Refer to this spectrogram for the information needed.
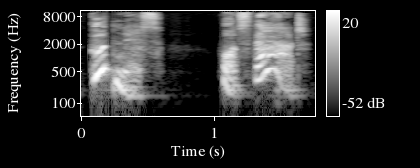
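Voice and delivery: high-pitched alarmed exclamation; a child's sudden start at a noise; startled. A narrator's reading.

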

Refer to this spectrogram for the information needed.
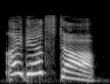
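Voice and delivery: put-on high-pitched little-kid protest; indignant retort. A narrator's reading. Little sister insists she kept her promise, indignant.

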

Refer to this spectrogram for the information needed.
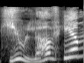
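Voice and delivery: rising, appalled echo; the father repeating in disgust; revolted disbelief. A narrator's reading. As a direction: recoil at her words.

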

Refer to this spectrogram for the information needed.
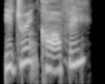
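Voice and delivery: high, lively hostess offer; bright offer. A narrator's reading. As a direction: pitch it up as an eager host. Jackie offering drinks brightly.

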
